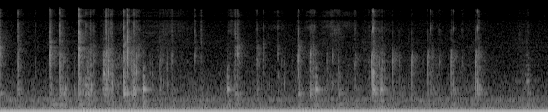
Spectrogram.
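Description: Typing on a computer keyboard: irregular runs of keystroke clicks, busiest in the first two seconds, over a steady low hum.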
